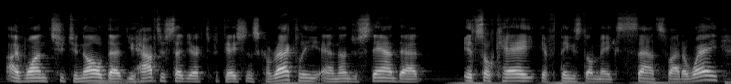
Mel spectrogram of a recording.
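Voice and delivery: ordinary talk, nothing marked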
